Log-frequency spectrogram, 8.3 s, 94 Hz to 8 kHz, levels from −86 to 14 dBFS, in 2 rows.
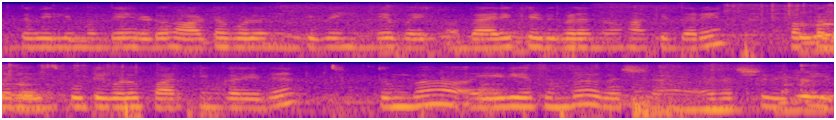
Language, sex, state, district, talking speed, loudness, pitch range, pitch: Kannada, female, Karnataka, Shimoga, 185 wpm, -17 LUFS, 220-235 Hz, 225 Hz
